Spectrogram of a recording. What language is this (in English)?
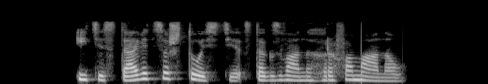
Belarusian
